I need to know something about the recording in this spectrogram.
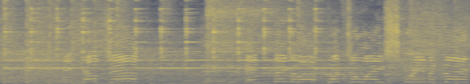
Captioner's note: bell ringing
